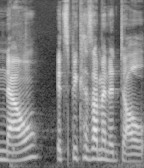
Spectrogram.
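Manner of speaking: put-on flat, deadpan delivery. Retelling what a date said in answer to a question, imitating a deadpan reply. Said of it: "really like deadpan".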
